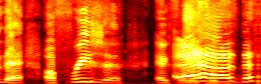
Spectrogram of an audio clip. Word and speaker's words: apheresis: Because every page I turned, it was now I got, what was it, aphasia? Is that how you say it? Apheresis.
